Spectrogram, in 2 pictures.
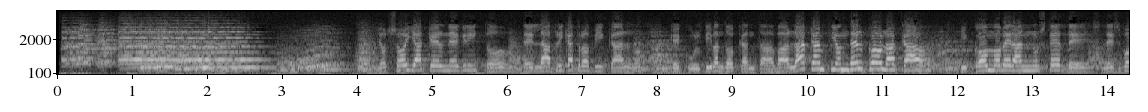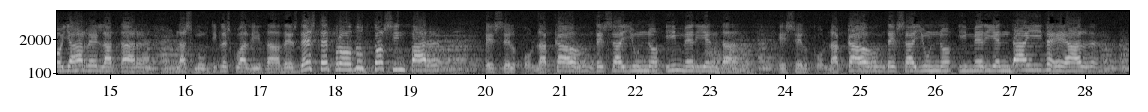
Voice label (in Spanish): publicitaria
